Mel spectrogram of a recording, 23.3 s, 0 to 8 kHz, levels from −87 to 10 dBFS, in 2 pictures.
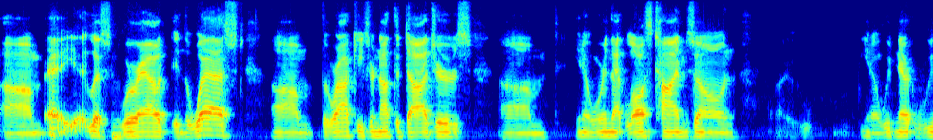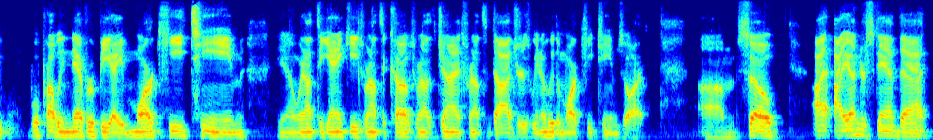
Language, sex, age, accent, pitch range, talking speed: English, male, 40-59, American, 90-100 Hz, 175 wpm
